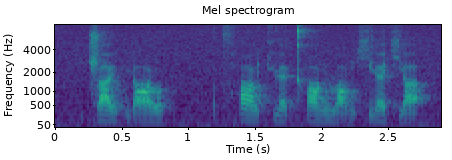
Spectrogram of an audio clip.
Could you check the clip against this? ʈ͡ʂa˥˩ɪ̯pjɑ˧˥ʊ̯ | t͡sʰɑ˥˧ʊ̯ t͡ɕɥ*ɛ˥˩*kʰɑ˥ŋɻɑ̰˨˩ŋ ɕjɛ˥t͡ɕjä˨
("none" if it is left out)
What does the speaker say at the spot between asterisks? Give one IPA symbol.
ɛ˥˩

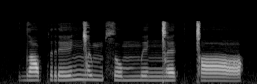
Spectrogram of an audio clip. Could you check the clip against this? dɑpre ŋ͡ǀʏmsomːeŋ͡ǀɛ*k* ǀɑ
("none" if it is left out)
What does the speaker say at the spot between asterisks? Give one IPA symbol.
k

